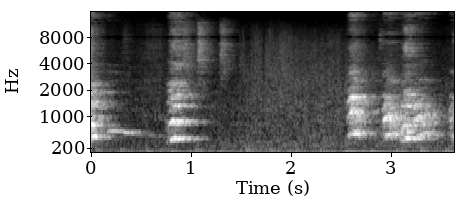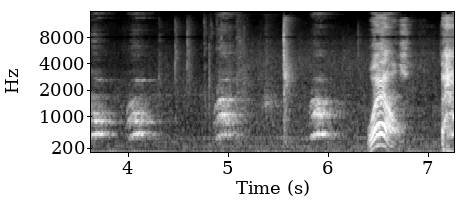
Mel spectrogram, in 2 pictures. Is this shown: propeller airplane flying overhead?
no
